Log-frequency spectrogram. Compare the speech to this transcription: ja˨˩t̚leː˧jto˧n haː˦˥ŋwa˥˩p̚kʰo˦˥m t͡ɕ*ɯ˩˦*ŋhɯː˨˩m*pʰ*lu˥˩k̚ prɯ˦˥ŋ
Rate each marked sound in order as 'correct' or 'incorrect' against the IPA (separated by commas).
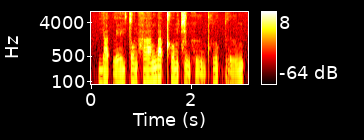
correct, correct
